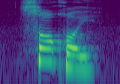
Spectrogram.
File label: "chupar", Quechua Chanka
